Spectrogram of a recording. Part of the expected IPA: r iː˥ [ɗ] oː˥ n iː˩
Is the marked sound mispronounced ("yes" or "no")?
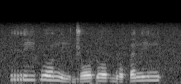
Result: yes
